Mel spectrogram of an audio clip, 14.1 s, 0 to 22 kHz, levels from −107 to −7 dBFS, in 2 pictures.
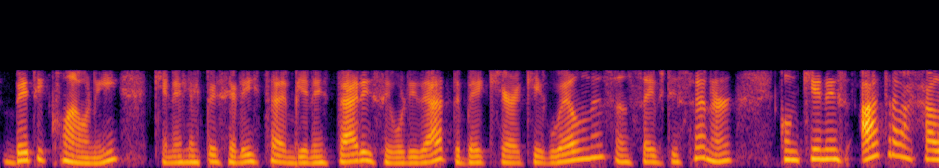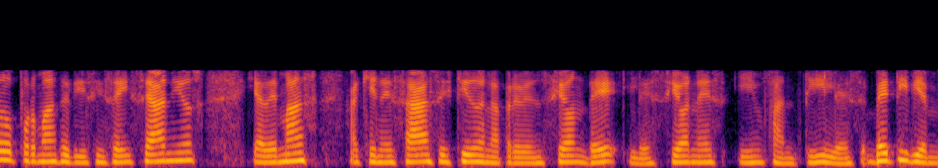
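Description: The iLBC codec runs throughout the speech, and its damage is plainly audible. Everything above about 3.8 kHz is gone, leaving a muffled, telephone-band sound. Each short frame's excitation is coded on its own rather than predicted from the last, and the result is a slightly rough, synthetic grain on the voice. The texture points to 20 ms frames, which fits the 15.2 kbps mode.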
